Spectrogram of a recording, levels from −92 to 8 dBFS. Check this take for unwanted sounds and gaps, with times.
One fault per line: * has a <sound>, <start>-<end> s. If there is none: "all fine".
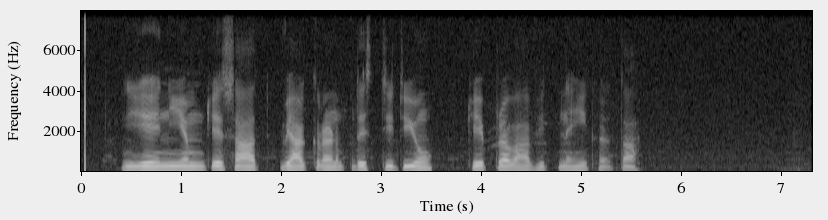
all fine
